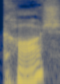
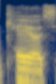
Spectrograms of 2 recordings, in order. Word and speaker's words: Koch: With me today, I have Koch. I think that's how you pronounce it, right? Or no? Cook, cook, Cook.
